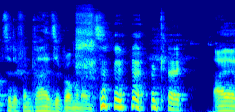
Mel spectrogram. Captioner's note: laughs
